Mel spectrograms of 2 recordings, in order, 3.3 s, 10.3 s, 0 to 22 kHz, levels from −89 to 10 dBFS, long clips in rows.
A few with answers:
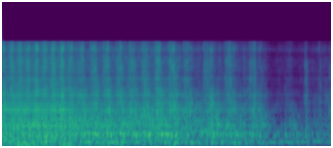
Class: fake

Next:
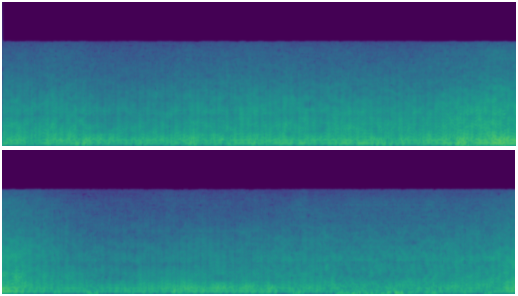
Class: fake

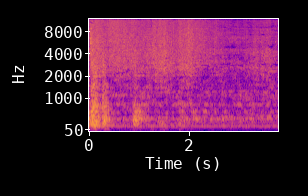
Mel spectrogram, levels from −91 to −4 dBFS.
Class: fake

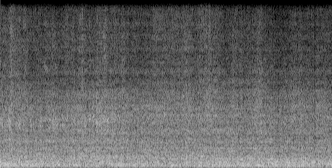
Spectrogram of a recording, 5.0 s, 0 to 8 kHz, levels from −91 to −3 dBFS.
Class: fake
